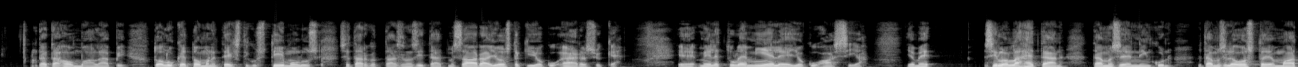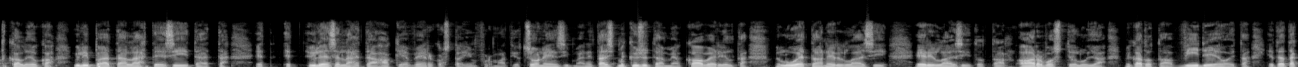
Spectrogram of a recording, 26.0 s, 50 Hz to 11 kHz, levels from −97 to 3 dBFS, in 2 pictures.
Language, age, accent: Finnish, 20-39, native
